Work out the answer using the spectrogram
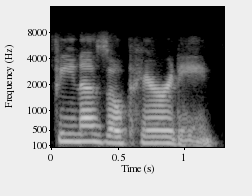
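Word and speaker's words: phenazopyridine: y r i d i n e it's pronounced phenoperidine and it's specifically given for patients who are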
